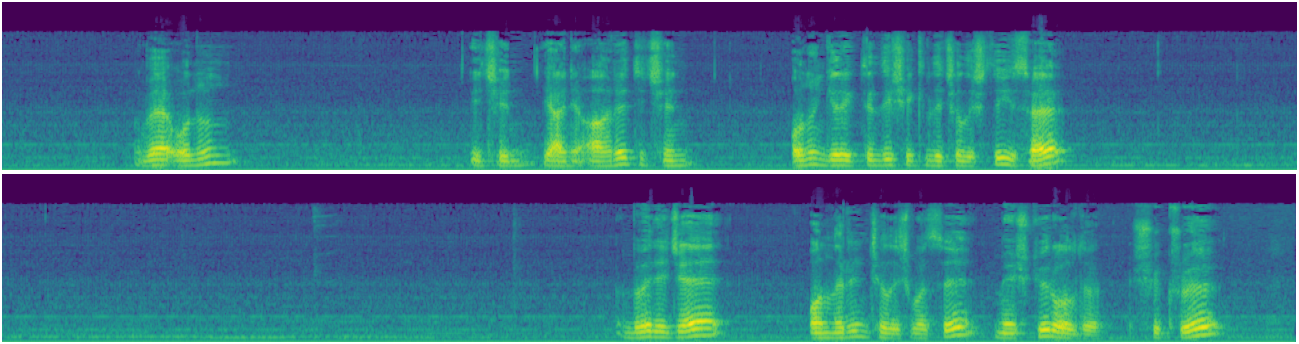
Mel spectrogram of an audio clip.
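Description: An elderly man speaks slowly and calmly into a microphone, reading out with long pauses.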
